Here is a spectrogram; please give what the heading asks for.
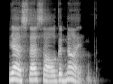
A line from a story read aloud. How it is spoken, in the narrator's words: his tone rather severe as he said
